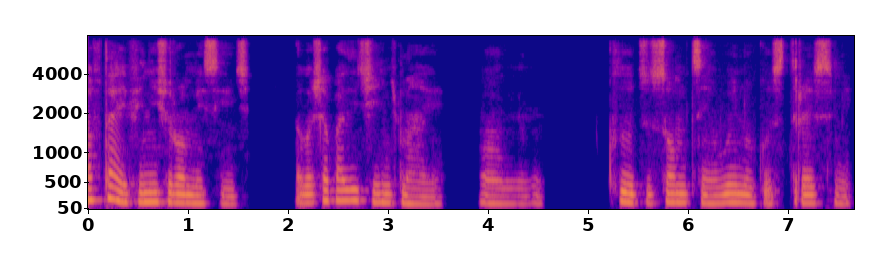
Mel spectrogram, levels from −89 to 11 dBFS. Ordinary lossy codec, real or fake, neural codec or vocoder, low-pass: Opus, 64 kbps; real; none; 7.2 kHz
